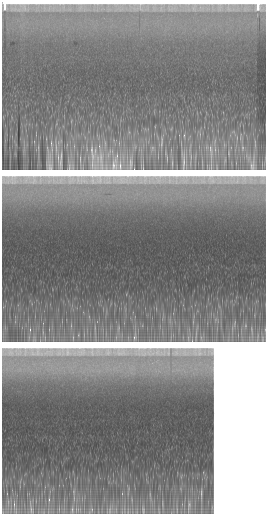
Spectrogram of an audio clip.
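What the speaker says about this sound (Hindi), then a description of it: "धौली गंगा नदी।" Rushing water of the Dhauli Ganga river in the Himalayas near Mallari village, fed by snowmelt, a steady broadband roar that swells louder partway through and continues unbroken.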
